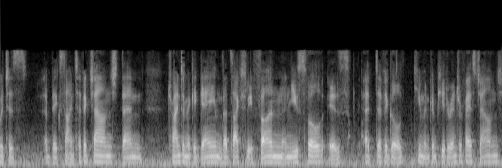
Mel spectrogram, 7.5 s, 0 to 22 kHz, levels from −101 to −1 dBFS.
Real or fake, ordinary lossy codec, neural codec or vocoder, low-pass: real; MP3, 48 kbps; none; 7.2 kHz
